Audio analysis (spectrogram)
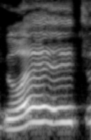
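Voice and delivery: a high, loud mock disbelief; stunned what. Hearing a classmate's slur, a shocked exclamation. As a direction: blurt it out in shock. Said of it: "So I'm like".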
